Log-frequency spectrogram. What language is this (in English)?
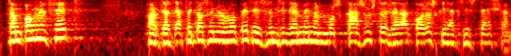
Catalan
